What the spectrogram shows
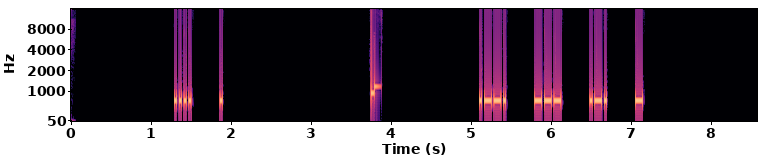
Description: Morse code, heard as a keyed tone, about 40 wpm, spaced as for 19 wpm, 700 Hz. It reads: HE PORT
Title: 4x Character Spacing - Top 300 Words - 40wpm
